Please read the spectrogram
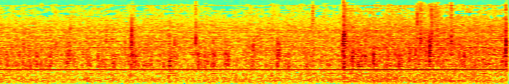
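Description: Water boiling hard in a pot of noodles being stirred with wooden chopsticks: steady bubbling with many small pops and clicks, over a constant single-pitched hum.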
